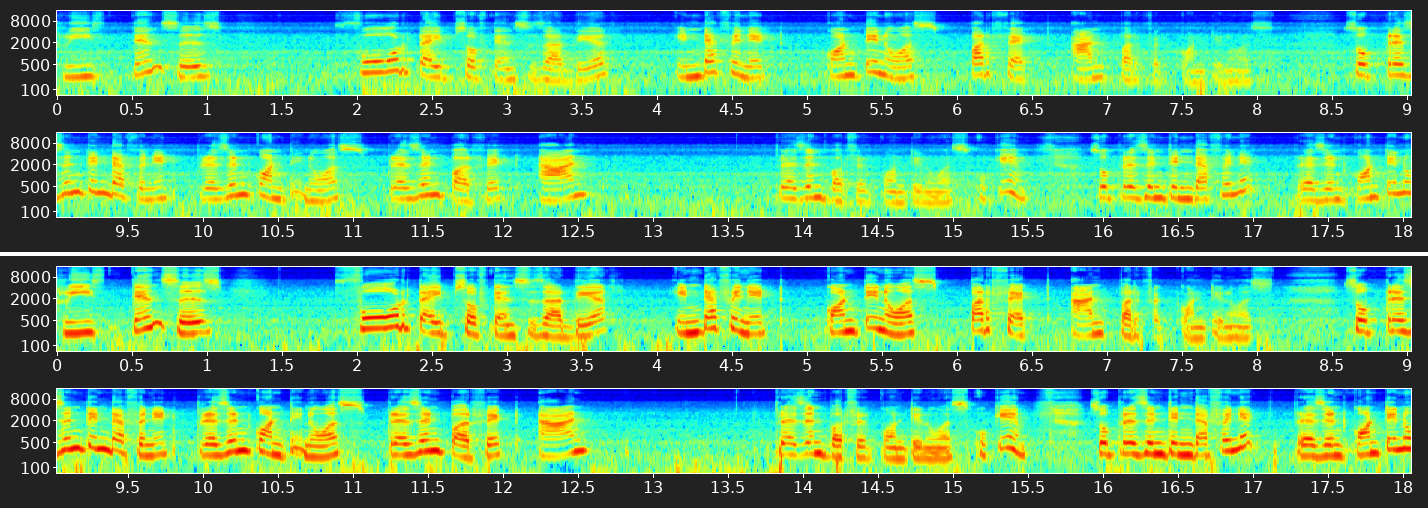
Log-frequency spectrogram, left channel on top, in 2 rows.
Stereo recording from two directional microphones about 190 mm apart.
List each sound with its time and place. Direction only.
0.0 s a woman's voice: 45° right (ahead or behind)
13.8 s a woman's voice: 45° right (ahead or behind)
